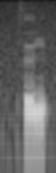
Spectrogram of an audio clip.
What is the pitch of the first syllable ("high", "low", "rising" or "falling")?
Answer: high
